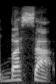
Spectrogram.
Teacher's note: Emphasis is on the last syllable.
